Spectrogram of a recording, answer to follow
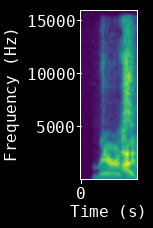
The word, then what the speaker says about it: Marasi: Marasi is how we want to say it.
